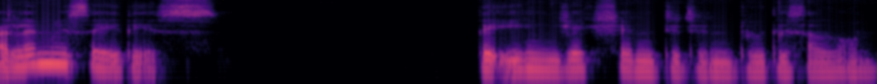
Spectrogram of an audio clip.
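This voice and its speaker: A woman's dark, mellow voice at a very slow pace with lively intonation, dry and close with no echo, on a very clean recording with a silent background. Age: 50s. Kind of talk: casual vlog talk to camera while walking. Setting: outdoors.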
